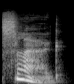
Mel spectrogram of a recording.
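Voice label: "slag", British English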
